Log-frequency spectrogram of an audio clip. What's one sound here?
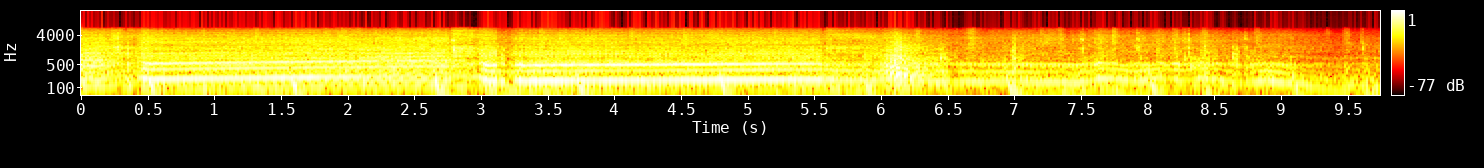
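A car engine roars loudly and revs up through the gears.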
